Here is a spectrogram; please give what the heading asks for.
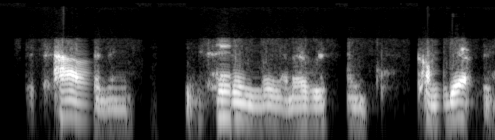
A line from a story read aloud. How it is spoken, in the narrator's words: she's whispering into the phone, and she says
